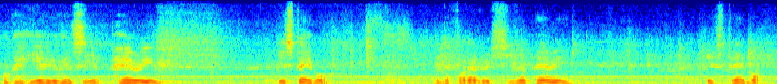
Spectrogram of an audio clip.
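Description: A man giving a casual, halting product demonstration indoors, repeating himself as he explains. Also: deep voice, steady tone. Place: indoors at a desk with electronics. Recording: clear background room noise.

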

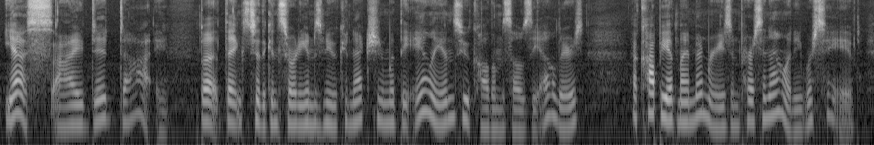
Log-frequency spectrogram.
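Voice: mid-range voice, brisk, hardly any pauses, mellow, lightly acted. A narrator as a serene, commanding woman avatar. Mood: assured, measured.

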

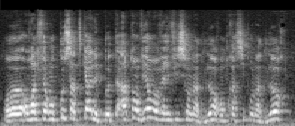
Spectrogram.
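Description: A young Belgian man who grew up speaking Dutch chats loosely with his stream viewers as he plays, full of fillers and restarts. His voice sits high for a man, and he records at home in an echoey room on a desk mic. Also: very fast, darkish tone. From Belgium, Antwerp. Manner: chatty, answers chat, frequent fillers and restarts. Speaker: gaming streamer. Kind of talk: casual live-stream chat while playing.

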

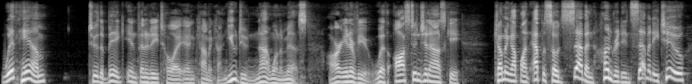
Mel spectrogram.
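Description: A man hosting a podcast in casual banter with a co-host, talking in an animated, teasing way and repeating himself for emphasis. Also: medium pitch, moderate pace, no echo, muffled recording.

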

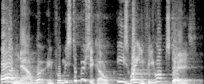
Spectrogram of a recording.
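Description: A man's voice: high voice, huge pitch swings, a little fast. A man putting on a hearty, brash and friendly factory weaver in a comic stage story.

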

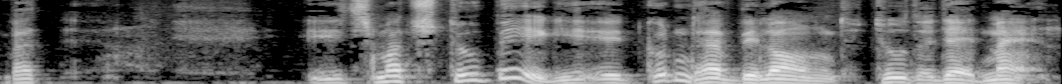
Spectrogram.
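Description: An actor in a radio drama playing a stolid police inspector with a deliberate, official manner. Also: male voice, mid-range voice, very animated, slightly rough, heavily acted. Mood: matter-of-fact.

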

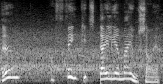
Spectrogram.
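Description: A man playing a matey, streetwise British commoner with a quiet menace in a comic audio drama. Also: high-pitched, huge pitch swings, takes it slowly, full character voice. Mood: wry. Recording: crowd and noise behind.

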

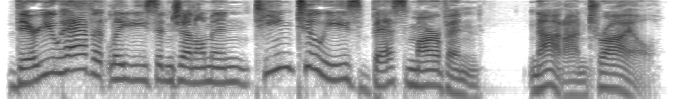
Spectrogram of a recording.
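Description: A woman's voice: fairly low pitch, big pitch swings, a little slow, dry recording, clean studio sound. An actress voicing a condescending, probing female interviewer in a video game, formal and cutting. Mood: cool, needling.

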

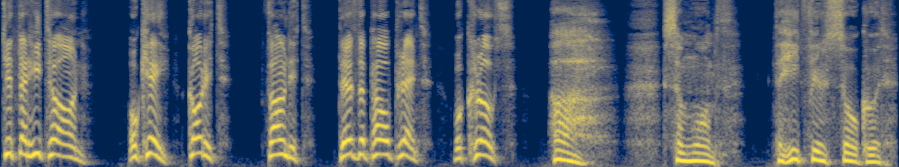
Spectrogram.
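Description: A young survivor in a zombie shooter game. His voice sits high for a male and swings widely in pitch. The delivery is terse, earnest and determined, recorded very dry. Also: expressive, slow, fairly bright tone, no room sound, full character voice. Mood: guarded, low-key. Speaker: video game character. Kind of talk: video game voice lines, dramatic combat barks.

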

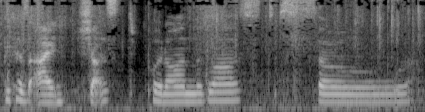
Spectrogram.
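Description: Slow, mellow-voiced young woman vlogging. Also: lowish voice, a little hiss or hum. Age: young adult. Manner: relaxed, filler-heavy, trailing off. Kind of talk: casual vlog chat. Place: inside a parked car.

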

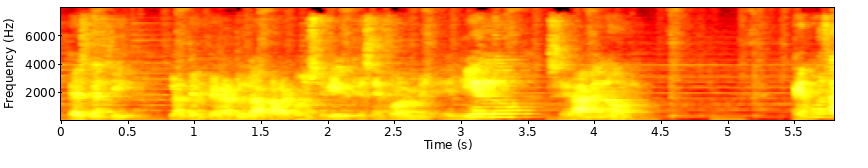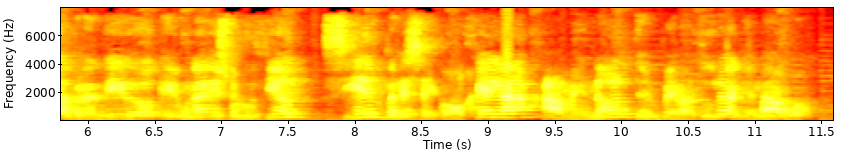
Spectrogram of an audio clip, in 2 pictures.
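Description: Animated middle-aged man, Spain Spanish accent. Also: on the high side, normal speed. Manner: instructional, addressing children. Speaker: teacher. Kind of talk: presenting a children's science experiment. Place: home kitchen, indoors. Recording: roomy, distant, dull kitchen audio. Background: background music.

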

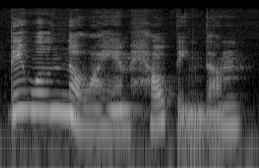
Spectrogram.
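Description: A woman's voice: medium pitch, sing-song, moderate pace, creaky, dark tone. A woman voicing a confident, defiant little girl from a children's storybook, emphatic and eager. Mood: proud, confident.

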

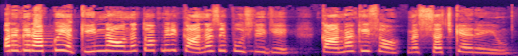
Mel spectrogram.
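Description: A woman playing an earnest, gentle young princess steadfast in her devotion, in a radio drama. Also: extremely high pitch, normal speed. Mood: earnest, pleading. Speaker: actor in a student radio drama. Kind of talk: radio drama acting in Hindi.

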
